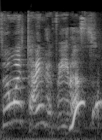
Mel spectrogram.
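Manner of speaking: very high, demanding, yelling cat voice. Retelling how the cat demands to be fed: imitating a cat yelling. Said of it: "The cat is yelling at me like".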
